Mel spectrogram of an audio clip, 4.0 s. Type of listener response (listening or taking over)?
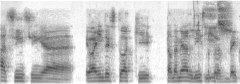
listening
